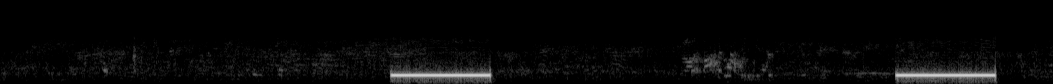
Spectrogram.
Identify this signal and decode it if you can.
Ringback tone (Europe, 425 Hz), with speech.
